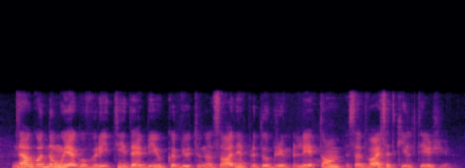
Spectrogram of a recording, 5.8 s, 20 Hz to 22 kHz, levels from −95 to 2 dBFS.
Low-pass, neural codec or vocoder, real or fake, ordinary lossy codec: 9.9 kHz; none; real; none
